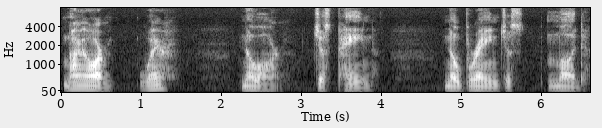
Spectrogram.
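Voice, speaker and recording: Vengeful superhero, played by a male narrator: low, grieving, determined, terse monologue in a comic-book story. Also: steady tone, very slow. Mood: pained, desperate. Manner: terse, dramatic inner monologue in short fragments.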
